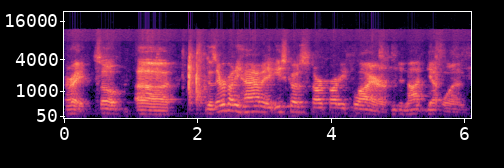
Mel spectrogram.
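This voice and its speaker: A deep-voiced man gives club meeting announcements in a rambling, joking, self-deprecating way. He is picked up from across an echoey room. The sound is dull and muffled. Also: big pitch swings, a little slow, noisy background. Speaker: event committee member. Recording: roomy, distant, dull meeting recording.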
